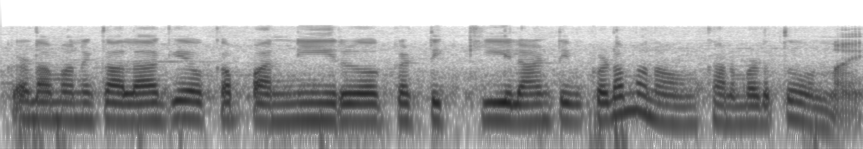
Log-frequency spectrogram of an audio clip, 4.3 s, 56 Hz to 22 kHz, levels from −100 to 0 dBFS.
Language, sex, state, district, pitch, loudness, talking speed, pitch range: Telugu, female, Andhra Pradesh, Anantapur, 175 Hz, -24 LUFS, 140 wpm, 170-180 Hz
